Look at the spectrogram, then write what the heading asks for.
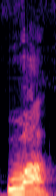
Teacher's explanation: आखिरी देखिएगा, आखिरी 9वां स्थान उच्चारण स्थान बताया गया दंतोष्ठ। दंत और ओष्ठ, दंतोष्ठ से कौन सा वाला उच्चारित होता है, वा। इसका सूत्र दिया गया वकारस्य दंतोष्ठम, वकारस्य दंतोष्ठम।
